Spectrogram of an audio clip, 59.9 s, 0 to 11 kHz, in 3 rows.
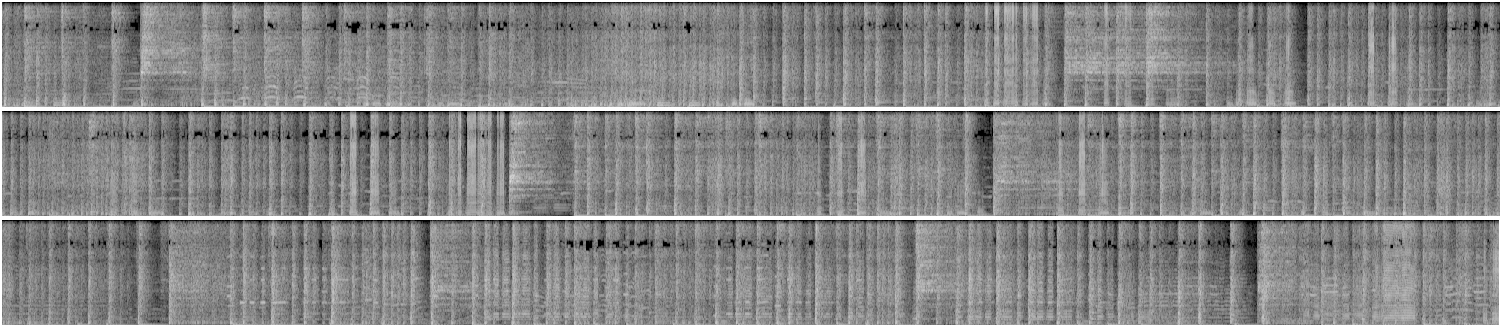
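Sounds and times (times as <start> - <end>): bass drum: 0.0 - 2.1, 2.7 - 26.8, 27.8 - 33.4, 34.0 - 41.8
snare drum rattling: 0.0 - 59.9
sousaphone bass line: 2.8 - 10.1, 13.1 - 26.9, 30.6 - 33.5, 35.7 - 40.6, 43.0 - 45.4.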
